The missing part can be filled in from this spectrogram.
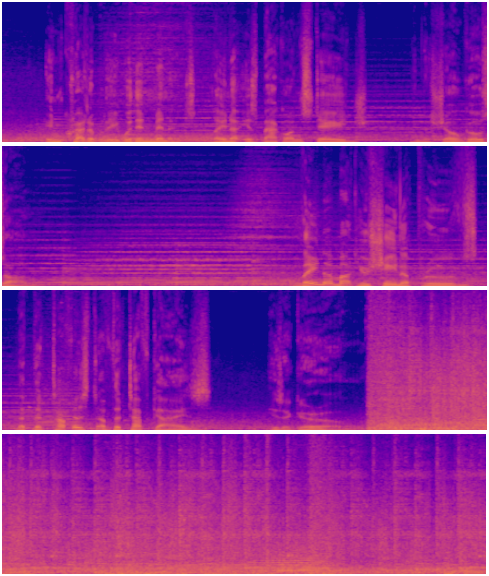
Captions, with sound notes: Incredibly within minutes, Lana is back on stage and the show goes on. (dramatic music) Lana Matuschina proves that the toughest of the Tough Guys is a girl. (tense music) (wall crashes)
